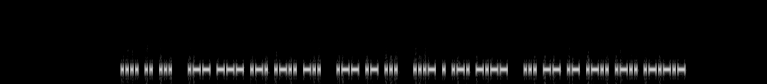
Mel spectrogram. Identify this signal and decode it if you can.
Morse code, heard as a keyed tone, about 52 wpm, 700 Hz. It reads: HIS WORLD WAS VERY SMALL.
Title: Sentences from Top 1000 Words - Review Part 1 - 50wpm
